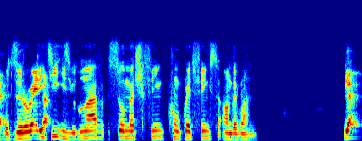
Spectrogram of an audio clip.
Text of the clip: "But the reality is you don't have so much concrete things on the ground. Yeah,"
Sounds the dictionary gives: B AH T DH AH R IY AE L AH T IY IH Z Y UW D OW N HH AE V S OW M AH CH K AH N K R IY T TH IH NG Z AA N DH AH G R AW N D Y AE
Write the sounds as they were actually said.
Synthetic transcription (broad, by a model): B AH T DH AH R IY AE L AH T IY IH Z Y UW D OW N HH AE V S OW M AH CH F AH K K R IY T F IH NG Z AA N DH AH G R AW N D Y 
